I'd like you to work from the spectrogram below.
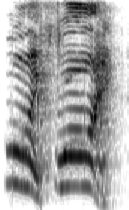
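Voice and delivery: high, shocked gasp. A narrator's reading. Boy seeing his fly wreck the kitchen, gasping. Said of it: "gasped Harvey".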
